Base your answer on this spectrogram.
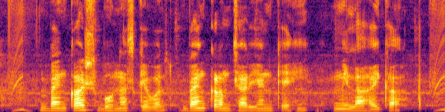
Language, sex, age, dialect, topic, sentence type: Magahi, male, 25-30, Western, banking, statement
